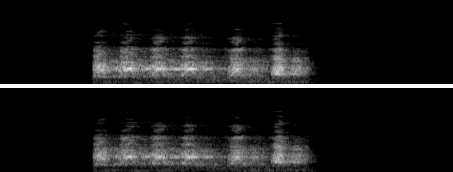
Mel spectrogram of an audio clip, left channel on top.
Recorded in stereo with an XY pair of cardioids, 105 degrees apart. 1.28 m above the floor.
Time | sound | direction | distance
0.9 | a dog barking | 50° left | 2.5 m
